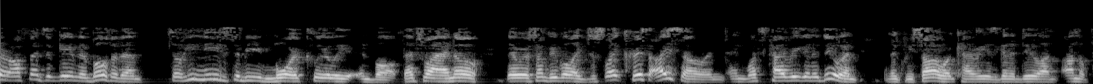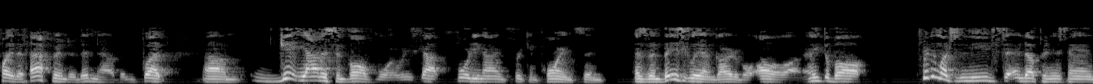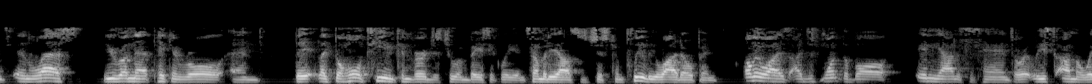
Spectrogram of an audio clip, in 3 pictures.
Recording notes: With some technical issues -- sorry about the audio sounding flatter than usual.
